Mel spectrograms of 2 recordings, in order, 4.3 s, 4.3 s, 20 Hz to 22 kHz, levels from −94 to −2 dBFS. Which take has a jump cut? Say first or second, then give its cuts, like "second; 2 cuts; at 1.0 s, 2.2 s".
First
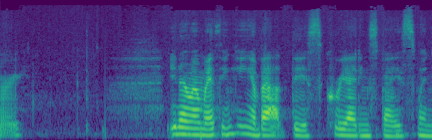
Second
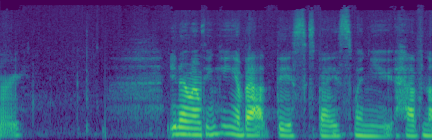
second; 2 cuts; at 2.0 s, 3.1 s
